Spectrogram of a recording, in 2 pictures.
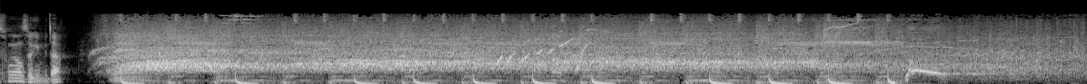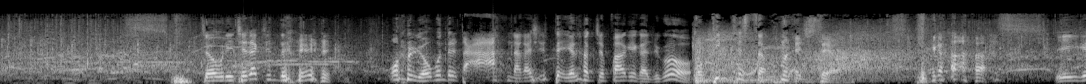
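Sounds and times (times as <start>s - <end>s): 
speech: 0.0s - 1.6s, 12.9s - 19.5s, 20.1s - 21.7s
whoops and cheers: 0.9s - 14.7s
studio audience applauding: 0.9s - 15.9s, 18.8s - 21.7s
rhythmic low thumping: 1.2s - 9.1s
laughter: 18.5s - 21.4s.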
